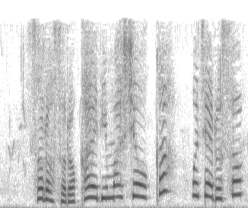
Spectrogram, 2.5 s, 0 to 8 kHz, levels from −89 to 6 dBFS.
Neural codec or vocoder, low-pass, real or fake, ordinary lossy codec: none; 7.2 kHz; real; MP3, 48 kbps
